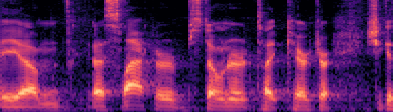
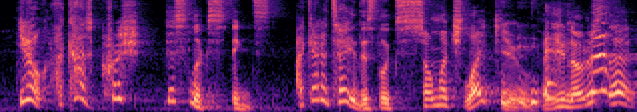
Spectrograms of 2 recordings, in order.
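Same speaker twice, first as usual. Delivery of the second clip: quoting Patrick; 12 semitones higher than usual. Retold or imitated. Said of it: "and he said".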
